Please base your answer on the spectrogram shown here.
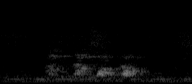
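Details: A neighbour's dog barking, heard indoors through closed windows: three short muffled barks in quick succession over a steady low background hum.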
